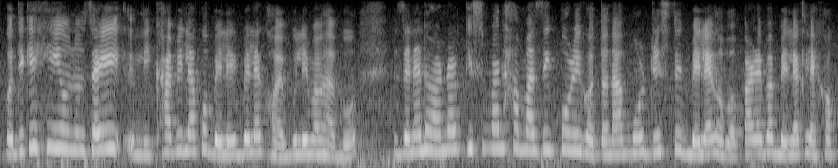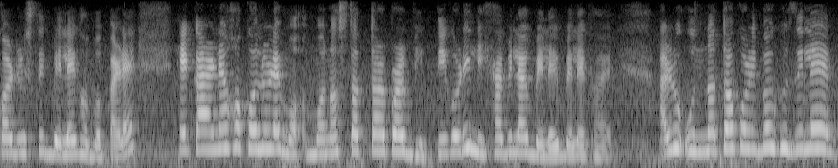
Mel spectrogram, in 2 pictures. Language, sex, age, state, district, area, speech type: Assamese, other, 18-30, Assam, Nalbari, rural, spontaneous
